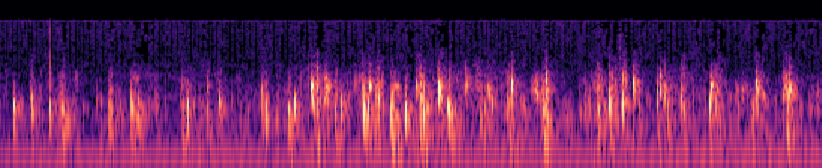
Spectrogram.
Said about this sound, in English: I hear something. I do too now. Sounds like several horses.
